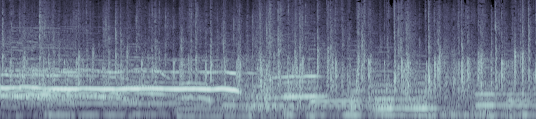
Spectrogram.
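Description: audience applause and cheering

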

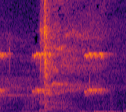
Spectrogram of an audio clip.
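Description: cricket chirping

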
